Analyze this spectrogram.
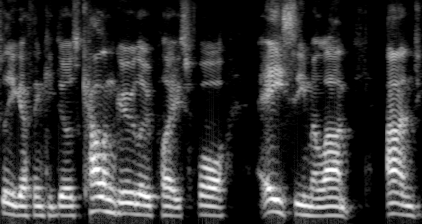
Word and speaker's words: Çalhanoğlu: I know how to pronounce this one as well. Çalhanoğlu, that's it.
